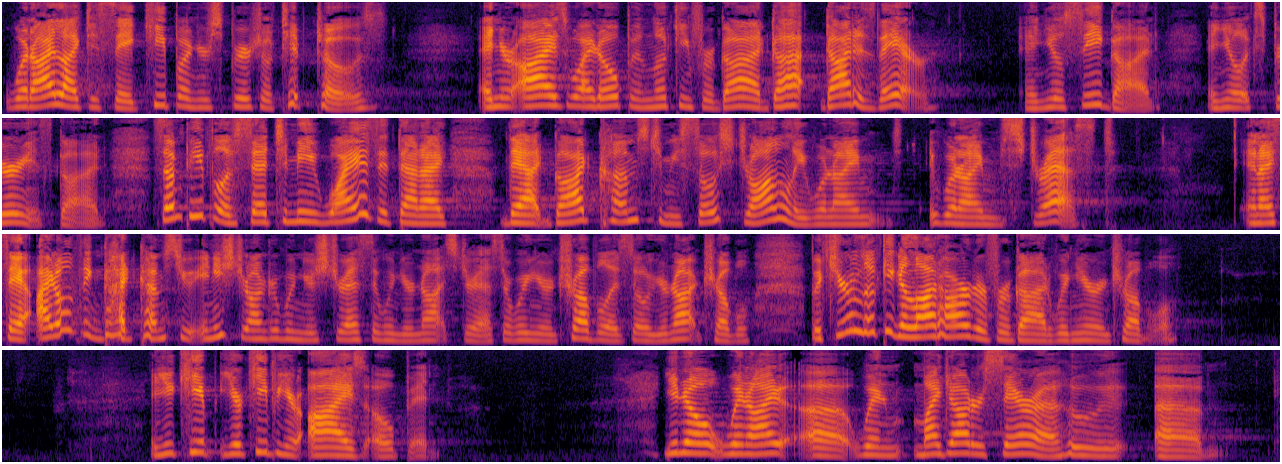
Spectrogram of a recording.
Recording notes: delivered during the Traditional Worship service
